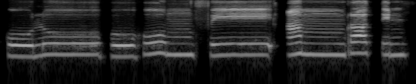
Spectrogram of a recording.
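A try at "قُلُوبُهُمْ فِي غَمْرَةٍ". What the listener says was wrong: Kulubuhum fi gamratin. Bukan amratin, kan ada titiknya.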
